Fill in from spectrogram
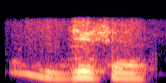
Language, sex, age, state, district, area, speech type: Hindi, male, 30-45, Bihar, Vaishali, urban, conversation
